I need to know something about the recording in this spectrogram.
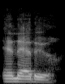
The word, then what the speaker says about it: Eneru: A new guy in the chat, Andy Cantarero, says, you mean Enner? And yes, that's who I'm talking about. Although his name is pronounced in Japanese, Eneru.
